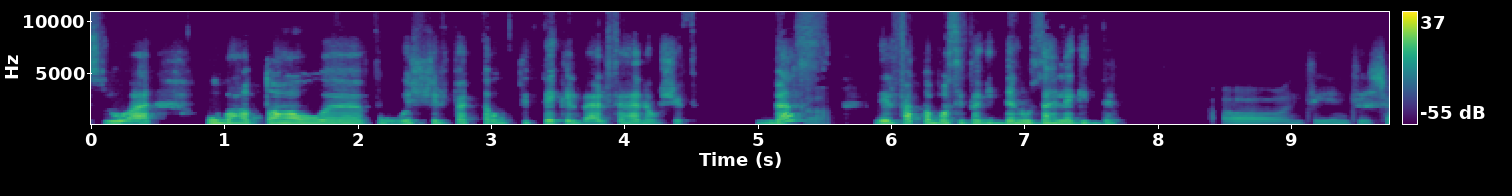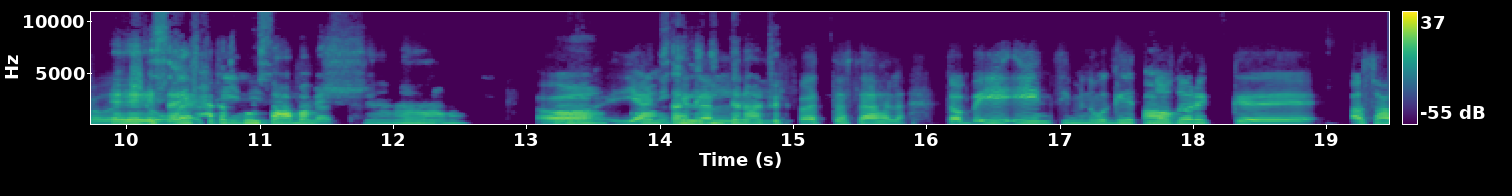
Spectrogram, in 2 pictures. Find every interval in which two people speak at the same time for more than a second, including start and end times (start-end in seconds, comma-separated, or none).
9.9-11.7, 13.2-15.0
